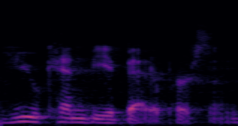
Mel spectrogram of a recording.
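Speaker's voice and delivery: plain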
